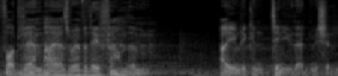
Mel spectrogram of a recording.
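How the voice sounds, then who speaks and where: Someone in a put-on character voice talks at a moderate pace over clear background noise. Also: man. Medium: video game. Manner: gruff, blunt, commanding.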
